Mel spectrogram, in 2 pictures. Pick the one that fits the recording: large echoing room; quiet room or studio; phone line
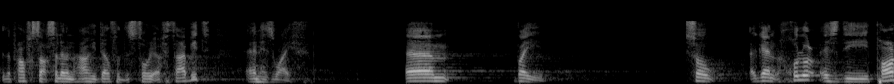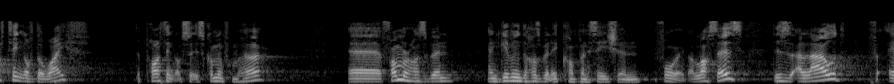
large echoing room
